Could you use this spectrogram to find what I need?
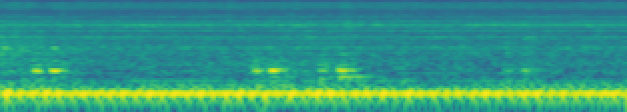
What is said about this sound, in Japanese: このラウンジだと混ざってくるのはレールの継ぎ目を車輪が叩くジョイント音の繰り返しですけど、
